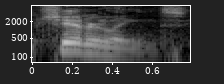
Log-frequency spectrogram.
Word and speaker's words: chitterlings: Did I say that right? – Some chitterlings. You want us to bring you some chitterlings? – I don't think so.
